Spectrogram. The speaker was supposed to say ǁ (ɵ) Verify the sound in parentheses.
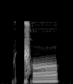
incorrect: o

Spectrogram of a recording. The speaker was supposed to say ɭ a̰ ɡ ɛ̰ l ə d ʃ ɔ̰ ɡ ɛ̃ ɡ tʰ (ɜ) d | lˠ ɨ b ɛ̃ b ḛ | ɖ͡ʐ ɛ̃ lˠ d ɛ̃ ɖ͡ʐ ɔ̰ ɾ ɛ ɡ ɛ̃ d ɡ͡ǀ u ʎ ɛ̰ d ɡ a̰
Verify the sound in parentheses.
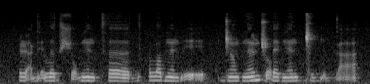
correct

